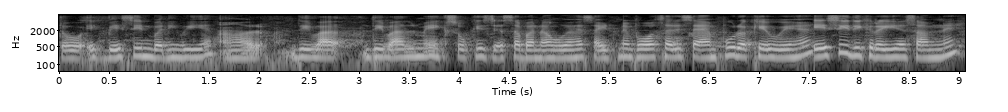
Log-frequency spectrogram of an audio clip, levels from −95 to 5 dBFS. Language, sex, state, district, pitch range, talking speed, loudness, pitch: Hindi, female, Bihar, Jamui, 190-210 Hz, 185 wpm, -26 LUFS, 200 Hz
